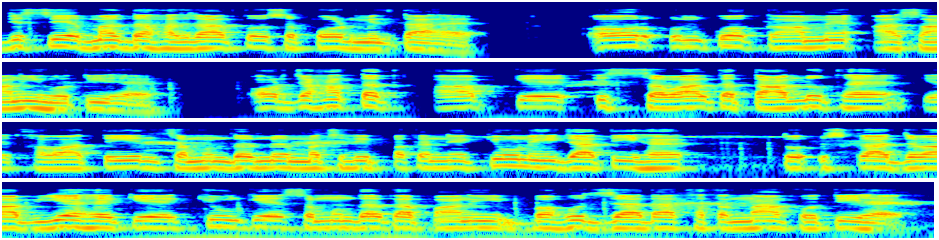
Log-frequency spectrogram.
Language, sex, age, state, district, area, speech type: Urdu, male, 30-45, Bihar, Araria, rural, spontaneous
